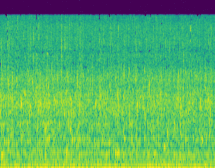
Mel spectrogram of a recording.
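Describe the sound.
Water of the Heiligersbrunnen spring in Hanover flows steadily with a soft, even rushing trickle. It is faint and continuous, with no distinct splashes or breaks.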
